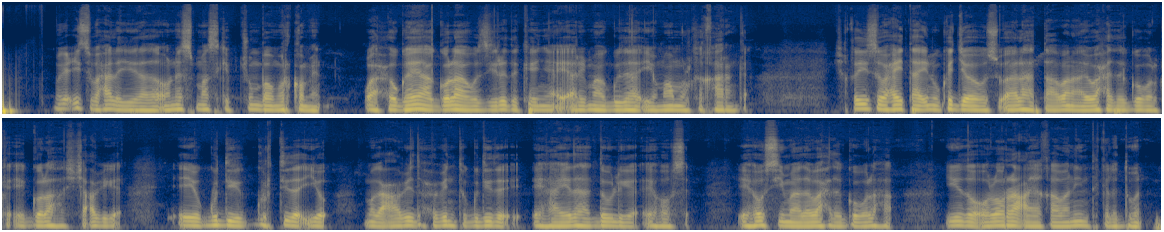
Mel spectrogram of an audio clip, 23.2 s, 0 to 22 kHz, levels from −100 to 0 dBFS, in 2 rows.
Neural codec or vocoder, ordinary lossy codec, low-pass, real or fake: none; Opus, 64 kbps; 19.8 kHz; real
